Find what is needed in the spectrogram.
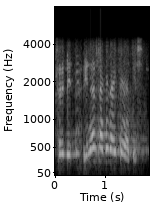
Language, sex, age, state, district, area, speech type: Marathi, male, 18-30, Maharashtra, Ahmednagar, rural, conversation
